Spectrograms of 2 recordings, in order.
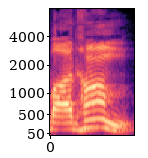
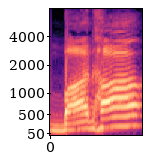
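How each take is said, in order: First: The word ends with a final m sound. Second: The word ends in a vowel, without m. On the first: The speaker calls it right. "लेकिन उसमें मकार लगेगा" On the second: The speaker calls it wrong. "Sorry मैंने पहले बाधा शब्द का उच्चारण किया था"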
